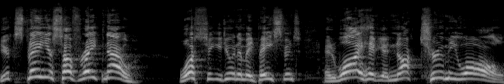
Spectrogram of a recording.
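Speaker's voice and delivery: very high, shrill, furious, fuming scolding. Narrating a scene, the speaker voices Tamily confronting the intruders: Tamily fuming, scolding. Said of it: "Tamily is just like fuming".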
